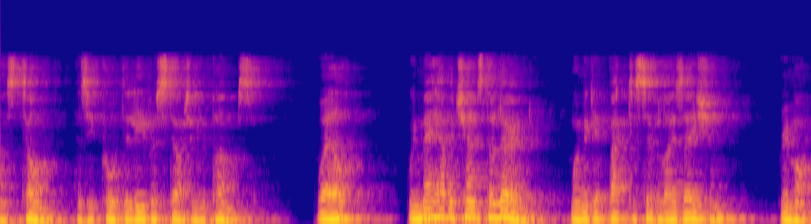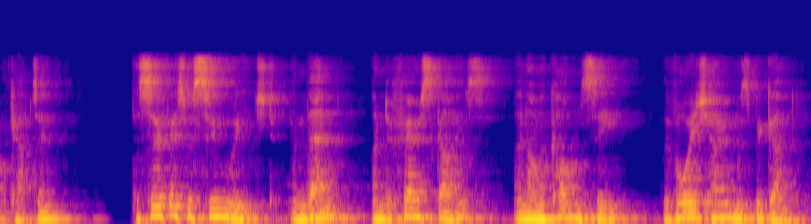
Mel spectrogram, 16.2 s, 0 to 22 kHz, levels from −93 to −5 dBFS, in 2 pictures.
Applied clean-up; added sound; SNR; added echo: none; none; none; reverberation time 0.7 s.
